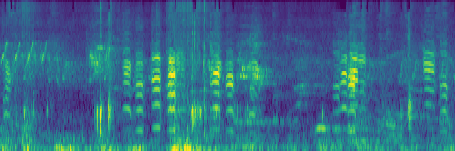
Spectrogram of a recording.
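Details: Caged zebra finches, including a white one among gray birds, calling in a soft burst of nasal tooting chirps over a steady low hum and occasional thumps.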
